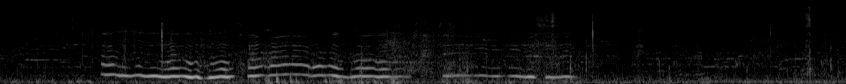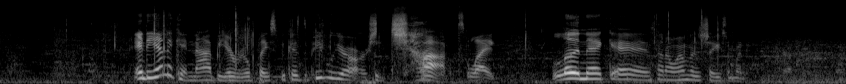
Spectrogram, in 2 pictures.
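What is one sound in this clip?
A young woman talks close up, with animation.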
